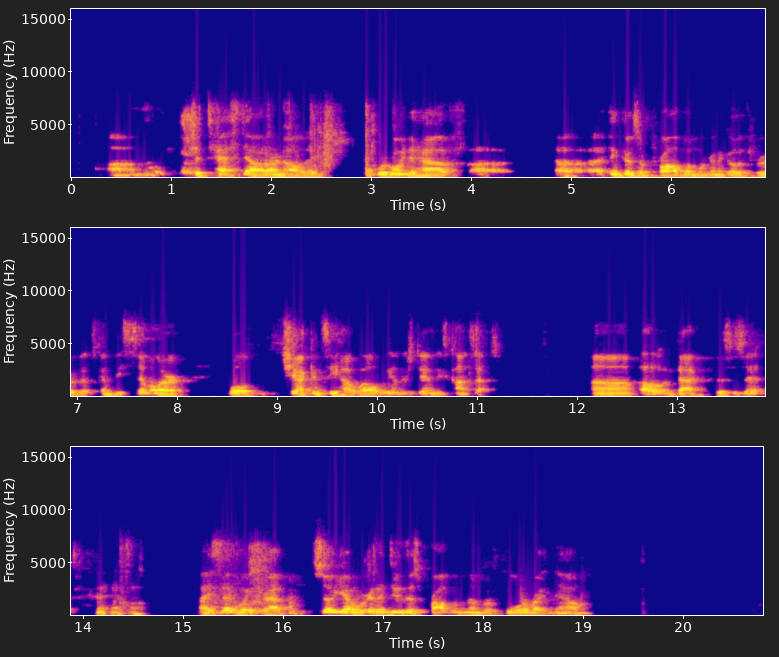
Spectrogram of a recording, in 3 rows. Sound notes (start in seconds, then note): 14.1 laugh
